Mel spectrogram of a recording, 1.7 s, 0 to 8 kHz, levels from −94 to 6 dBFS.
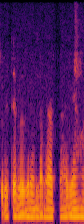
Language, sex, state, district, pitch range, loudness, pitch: Hindi, male, Bihar, Araria, 105-110 Hz, -16 LUFS, 105 Hz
